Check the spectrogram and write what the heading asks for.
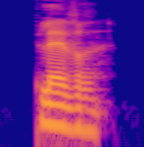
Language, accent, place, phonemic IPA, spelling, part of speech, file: French, France, Lyon, /plɛvʁ/, plèvre, noun, LL-Q150 (fra)-plèvre.wav
- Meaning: pleura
